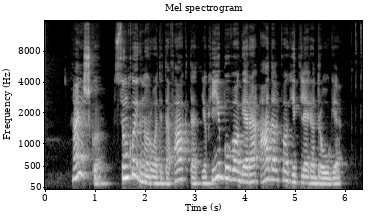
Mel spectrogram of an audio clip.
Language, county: Lithuanian, Klaipėda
